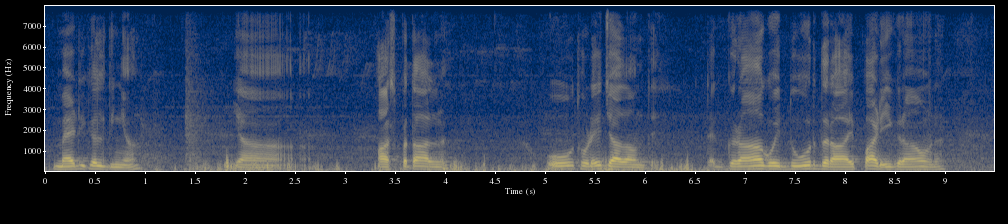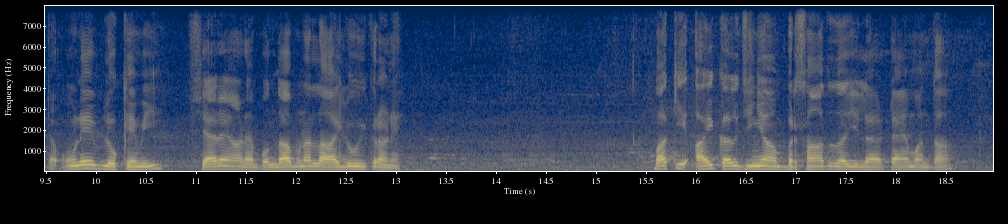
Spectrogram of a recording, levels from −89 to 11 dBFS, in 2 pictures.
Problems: constant background noise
